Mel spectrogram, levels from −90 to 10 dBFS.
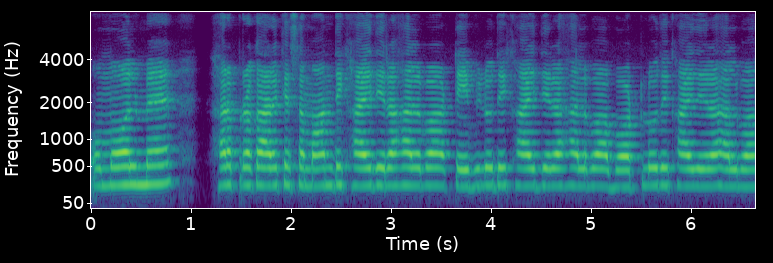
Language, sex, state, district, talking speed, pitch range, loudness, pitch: Bhojpuri, female, Uttar Pradesh, Deoria, 190 wpm, 230-240 Hz, -17 LUFS, 235 Hz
